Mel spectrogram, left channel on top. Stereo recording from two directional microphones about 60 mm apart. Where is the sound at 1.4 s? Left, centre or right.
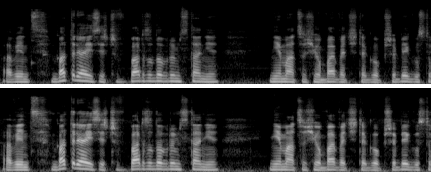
Left.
